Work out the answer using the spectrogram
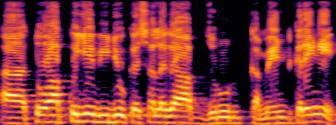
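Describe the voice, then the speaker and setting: A man with a high voice gives a grammar lesson for exam students. He explains patiently, step by step. He repeats each correct spelling aloud so it sticks. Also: fairly even intonation, moderate pace. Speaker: exam coaching teacher. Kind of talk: explanatory lecture.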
